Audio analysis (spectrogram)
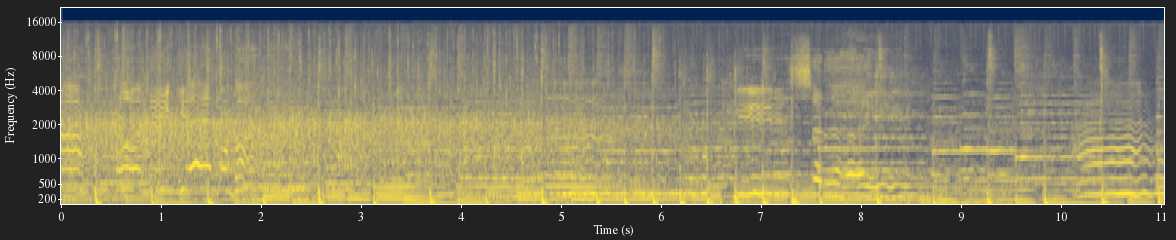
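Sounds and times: pop song playing: 0.0 - 11.0.

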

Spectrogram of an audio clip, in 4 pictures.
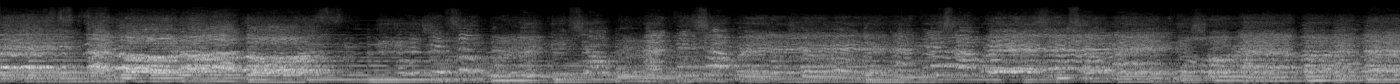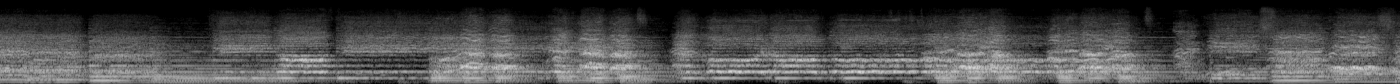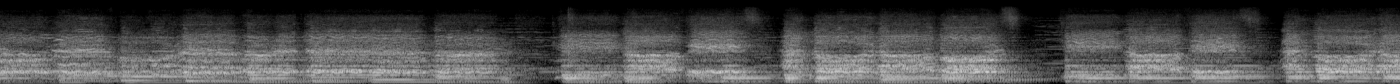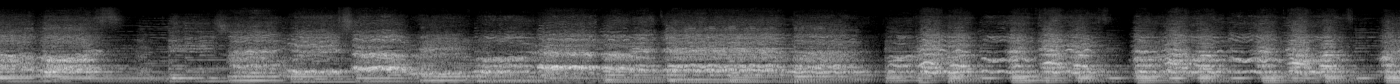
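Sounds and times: choir singing sustained chords: 0.0 - 56.0.

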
